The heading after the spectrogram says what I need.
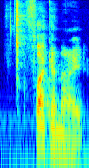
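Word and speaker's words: flecainide: Fleckenide. Okay, fine. Thank you. Thank you. Now I know. Fleckenide.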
